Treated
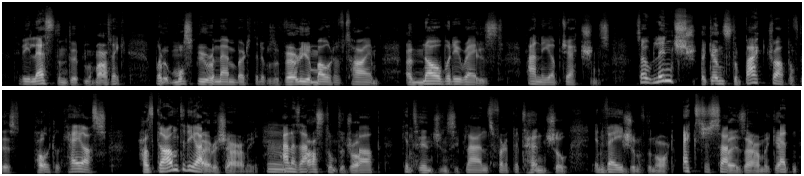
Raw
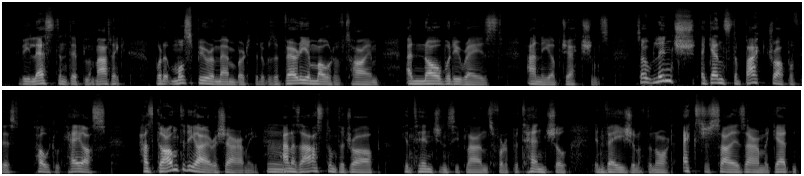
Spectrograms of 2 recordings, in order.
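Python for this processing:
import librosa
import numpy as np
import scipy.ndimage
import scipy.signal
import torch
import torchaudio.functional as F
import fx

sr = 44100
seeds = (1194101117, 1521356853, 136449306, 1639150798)

y = fx.pitch_trill(x, sr, semitones=-4.5, every_ms=526)
y = scipy.signal.sosfilt(scipy.signal.butter(2, 190.0, 'highpass', fs=sr, output='sos'), y)
y = F.gain(torch.from_numpy(y), 6.5).numpy()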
